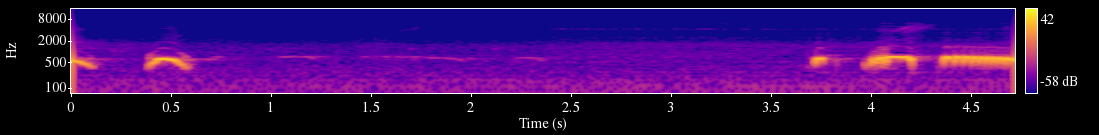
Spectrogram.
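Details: Decoy spotted dove calling to attract wild doves: two separate short hollow coos, a long silence, then a quick pair of coos running into a sustained, slightly pulsing low croo.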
